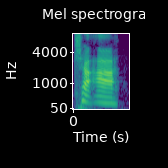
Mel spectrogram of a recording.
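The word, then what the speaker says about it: tsaa: There's the ts sound and then the double vowel uh pronunciation.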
